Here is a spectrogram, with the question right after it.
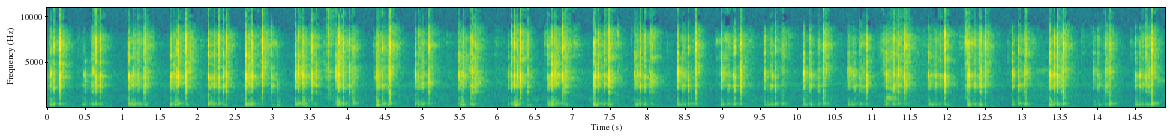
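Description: Long painted nails tap a clear plastic mouthwash bottle, partly full of blue liquid and held sideways. The result is a steady stream of quick, bright, clicky taps in loose, uneven bursts, each dying away almost at once over a faint, steady low hum.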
